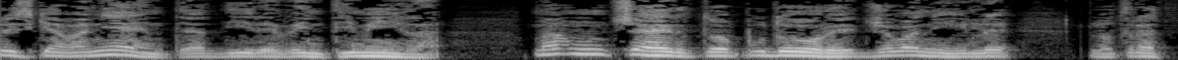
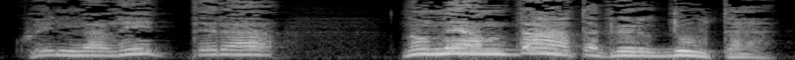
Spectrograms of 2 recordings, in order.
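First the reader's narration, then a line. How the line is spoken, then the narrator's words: Exclaimed. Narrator (Italian): esclamò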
